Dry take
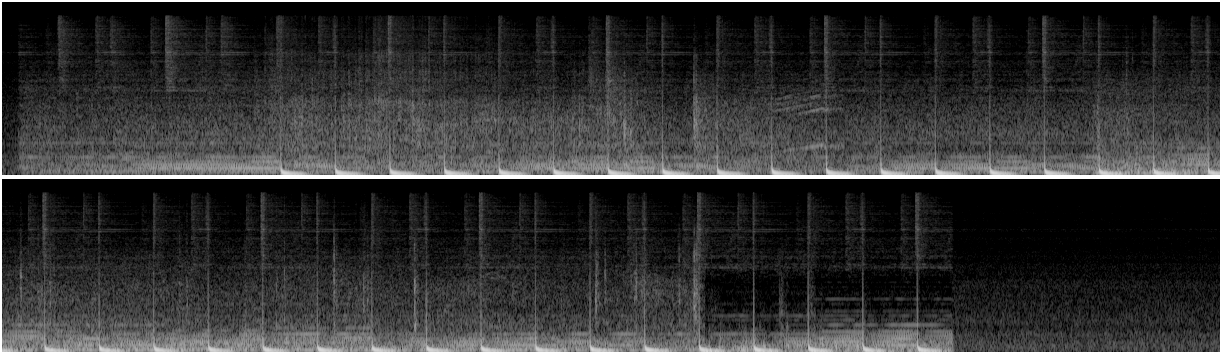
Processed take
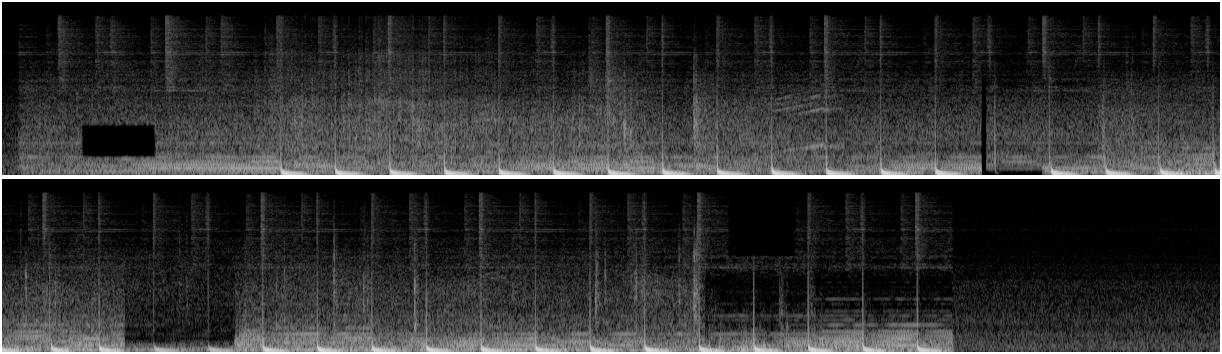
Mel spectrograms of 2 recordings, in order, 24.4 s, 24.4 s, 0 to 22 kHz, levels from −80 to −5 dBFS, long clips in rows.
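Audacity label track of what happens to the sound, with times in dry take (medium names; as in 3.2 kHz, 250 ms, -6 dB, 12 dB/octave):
0.810000	1.540000	spectral selection erased 400–1200 Hz
9.800000	12.860000	three bands offset in time highs, mids, lows 50/610 ms, splits 250/4100 Hz
13.410000	14.520000	amplifier tone stack bass-middle-treble 10-0-10
19.450000	20.110000	brick-wall FIR low-pass 3.5 kHz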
